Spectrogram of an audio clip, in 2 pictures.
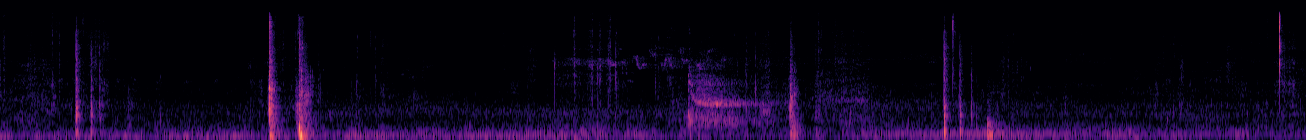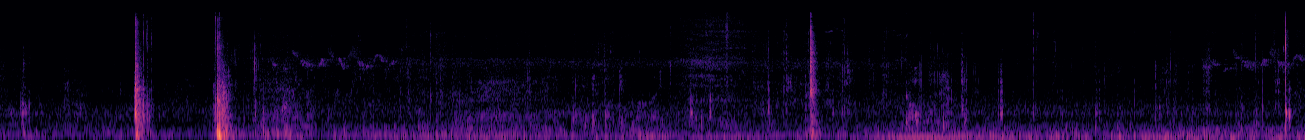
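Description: Scattered sharp clicks and knocks, about a dozen spread out, from a card-break briefcase and the box inside it being handled and opened. One brief falling tone about nine seconds in.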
